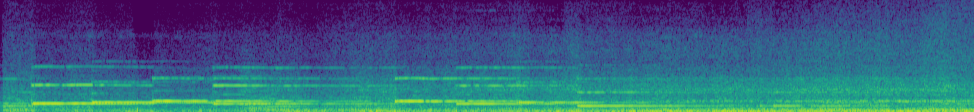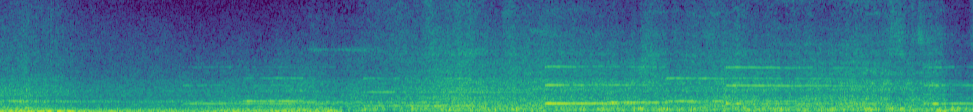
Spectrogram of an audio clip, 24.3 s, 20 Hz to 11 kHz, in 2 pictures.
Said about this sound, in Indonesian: akan melintas kereta api Parahyangan Sau 36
